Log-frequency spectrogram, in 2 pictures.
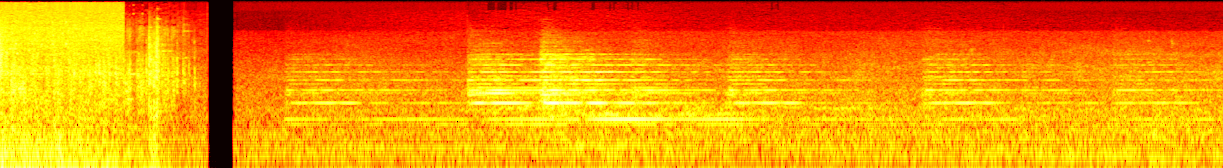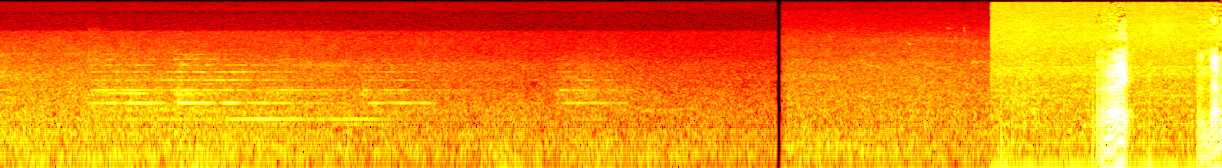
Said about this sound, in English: the first Bell of Awakening has been run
